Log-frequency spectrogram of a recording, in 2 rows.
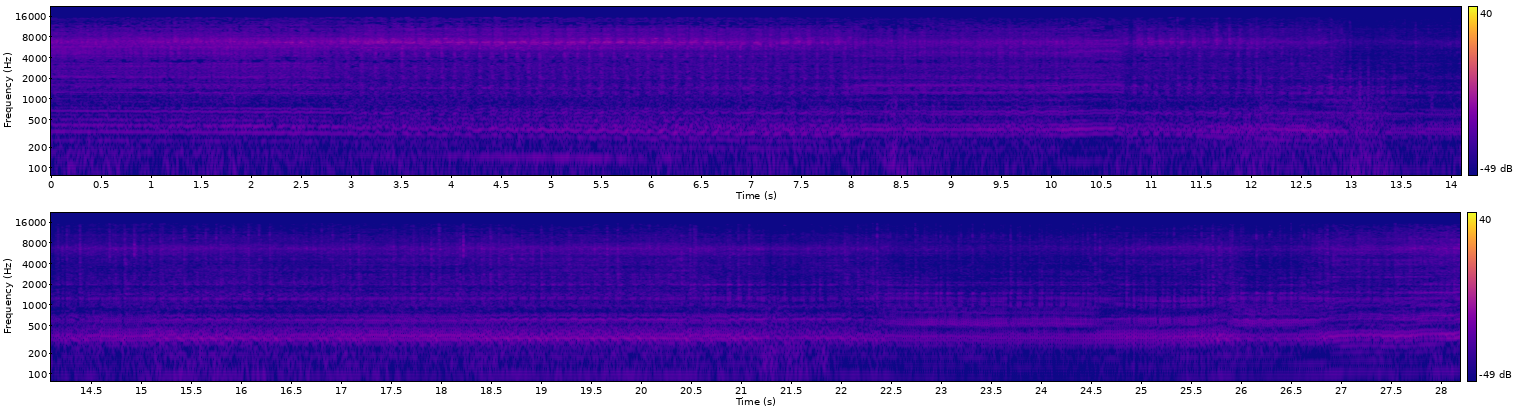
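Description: A 1972 Hodaka Wombat's 125 cc two-stroke single-cylinder engine running while the bike is ridden. The revs drop sharply about thirteen seconds in, hold steady, then swing down and back up near the end.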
